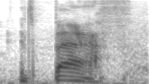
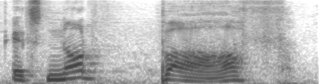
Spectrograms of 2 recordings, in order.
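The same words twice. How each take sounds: First: "Bath" with a long broad ah, RP style; the southern "Bath" said as "Barth"; "Bath" with a long ah sound; posh Bath. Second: "Bath" with a short flat a, slowed; the Midlands "Bath" said slowly; "Bath" said the northern way; wrong Bath. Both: Shown as a demonstration. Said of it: "but you still say Bath".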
